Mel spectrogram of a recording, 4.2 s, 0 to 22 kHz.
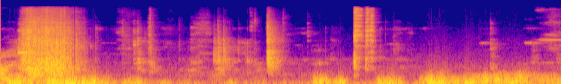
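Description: Impact wrench driving a 13 mm socket on a long extension and U-joint to break loose a horizontal engine motor mount bolt, running in short bursts, with a few sharp metallic clicks in between.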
